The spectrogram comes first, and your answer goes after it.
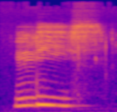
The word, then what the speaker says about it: ліс: чи однаково вони вимовляються давайте порівняємо лис як тут звучить л лис лис л л так л твердий позначимо звук однією рисочкою а в слові ліс як звучить л ль ль ліс спробуйте повторити ліс ль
